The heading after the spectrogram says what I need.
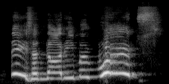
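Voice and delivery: high, loud, slow disbelief; exasperated cry. Retold or imitated. Reader baffled by Glasgow dialect on the page, exasperated cry. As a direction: stretch it out in rising, baffled protest.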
